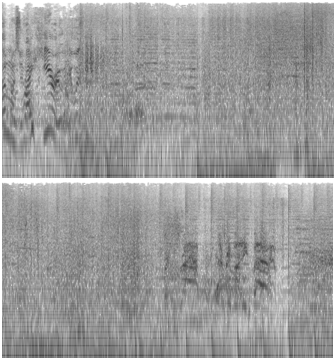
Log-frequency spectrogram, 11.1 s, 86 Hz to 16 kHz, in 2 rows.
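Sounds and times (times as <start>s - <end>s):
film soundtrack music: 0.0s - 11.0s
deep booming rumble: 3.2s - 9.1s.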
